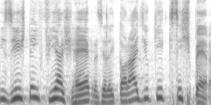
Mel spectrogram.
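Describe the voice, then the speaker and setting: A man's high voice carries lively intonation. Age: 60s. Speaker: political scientist and lawyer. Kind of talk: TV interview.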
